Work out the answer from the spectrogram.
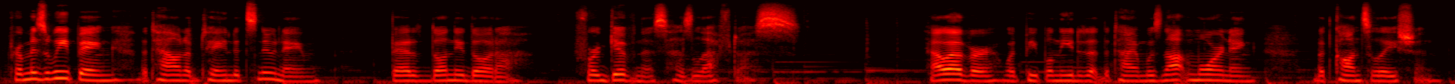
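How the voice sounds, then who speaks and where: A woman's voice: medium pitch, steady tone, normal speed, soft background music, natural voice. A woman voicing a grave, eloquent old male inquisitor in game dialogue, speaking formally and reflectively. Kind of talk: game dialogue read aloud.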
